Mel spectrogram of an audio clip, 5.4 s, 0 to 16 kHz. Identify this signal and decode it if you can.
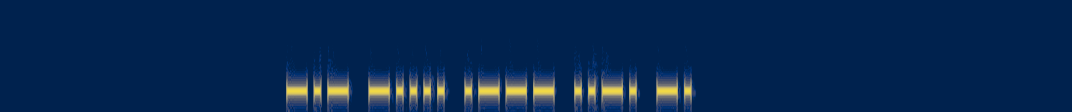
Morse code, heard as a keyed tone, about 34 wpm, 700 Hz. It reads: K6JFN
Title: USA Call Signs - 5 Characters - Repeated 2x - 35wpm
